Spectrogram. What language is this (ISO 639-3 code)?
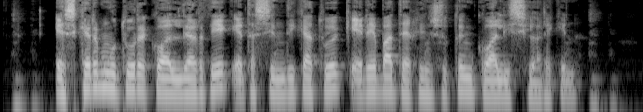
eus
